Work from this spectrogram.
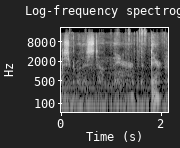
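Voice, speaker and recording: A man playing a casual, wry secret-society intake clerk in a soft-spoken, half-whispered ASMR roleplay, deadpan and rambling. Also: normal speed, loud music behind the voice, lightly acted. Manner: deadpan, rambling, mumbling to himself over paperwork. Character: casual, wry male Illuminati recruitment clerk doing intake paperwork.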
